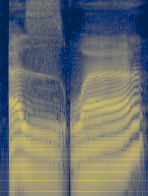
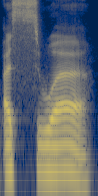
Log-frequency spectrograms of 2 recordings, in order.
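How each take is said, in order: First: The middle consonant is a z sound. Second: The middle consonant is an s sound. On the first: The speaker calls it right. "yang betul adalah az" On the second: The speaker calls it wrong. "Ajwa atau aswa"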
